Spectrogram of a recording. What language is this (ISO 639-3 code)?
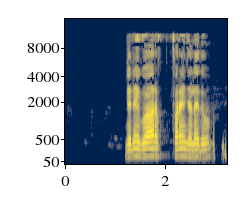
sbn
